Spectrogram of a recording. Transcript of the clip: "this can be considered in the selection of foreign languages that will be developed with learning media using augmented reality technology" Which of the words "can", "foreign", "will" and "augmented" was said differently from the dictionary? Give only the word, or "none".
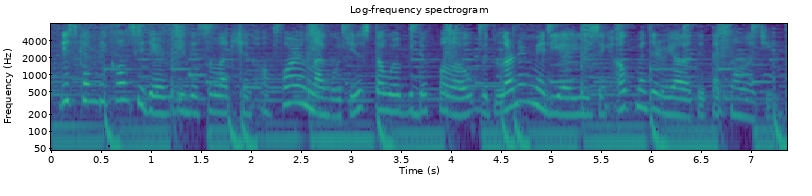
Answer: augmented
